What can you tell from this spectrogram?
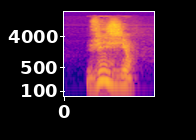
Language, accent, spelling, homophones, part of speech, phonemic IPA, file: French, Canada, visions, vision, noun / verb, /vi.zjɔ̃/, LL-Q150 (fra)-visions.wav
- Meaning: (noun) plural of vision; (verb) inflection of viser: 1. first-person plural imperfect indicative 2. first-person plural present subjunctive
